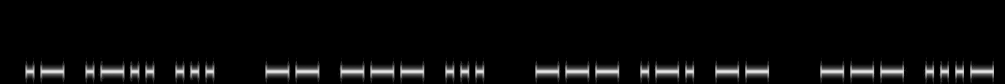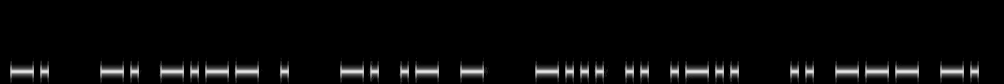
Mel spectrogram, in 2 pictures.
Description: Morse code, heard as a keyed tone, about 16 wpm, 600 Hz. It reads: ALS MOS ORM OVN NYE NAT BIL ION
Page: Korte danske ord 16wpm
